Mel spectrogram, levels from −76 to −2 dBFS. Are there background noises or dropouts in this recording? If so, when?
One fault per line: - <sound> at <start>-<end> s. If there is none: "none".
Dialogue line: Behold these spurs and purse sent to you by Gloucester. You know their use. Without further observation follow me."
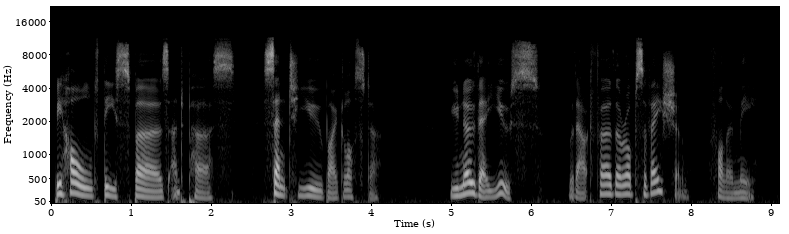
none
